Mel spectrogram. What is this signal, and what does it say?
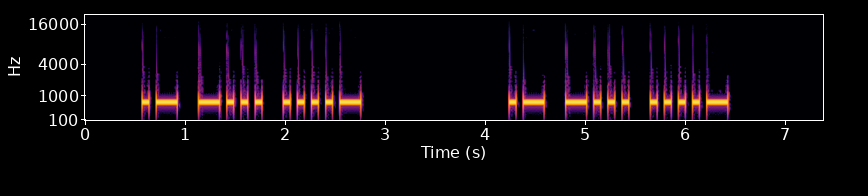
Morse code, heard as a keyed tone, about 17 wpm, 700 Hz. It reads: AB4 AB4
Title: USA Call Sign Prefixes - Repeated 2x - 17wpm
